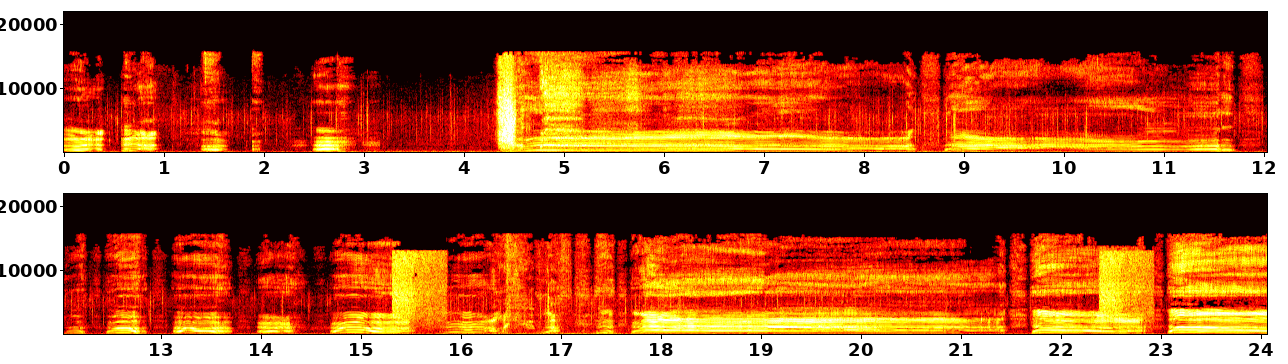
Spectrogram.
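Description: A person groans and cries out in pain in many strained, drawn-out vocal bursts with wavering pitch, broken by short pauses and sharp clicks.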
